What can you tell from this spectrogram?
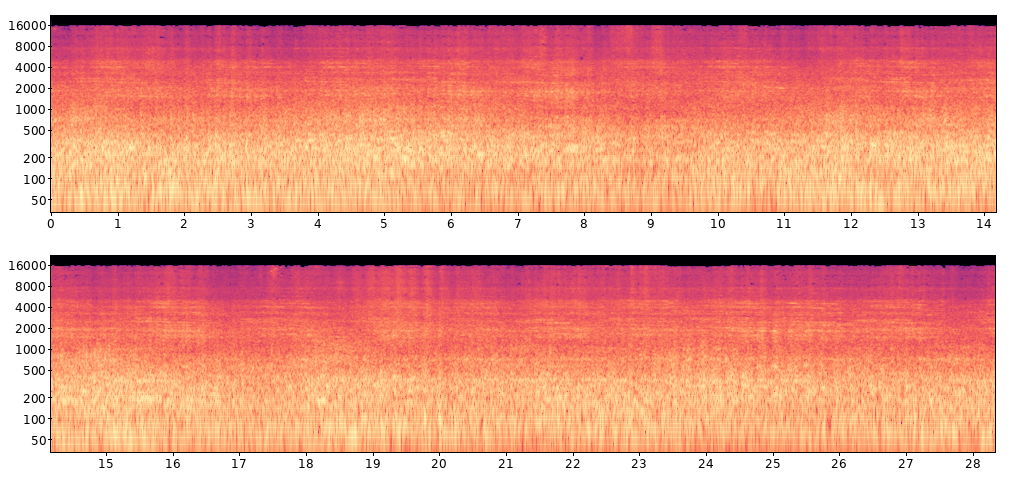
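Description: A Union Pacific mixed freight train's cars rolling past close by: a steady, loud rumble of steel wheels on the rails.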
